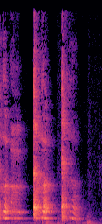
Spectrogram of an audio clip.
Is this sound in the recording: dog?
no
